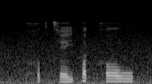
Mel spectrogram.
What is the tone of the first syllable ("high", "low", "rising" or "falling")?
low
